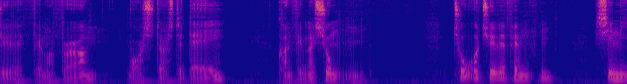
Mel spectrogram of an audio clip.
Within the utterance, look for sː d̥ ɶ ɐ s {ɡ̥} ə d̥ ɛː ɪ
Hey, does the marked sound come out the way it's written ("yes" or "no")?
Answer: no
